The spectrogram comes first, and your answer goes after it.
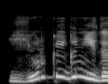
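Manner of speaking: high, angry cry; angry shout. A narrator's reading. Father-in-law curses the escaping quarry, angry shout. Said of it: "закричал тесть".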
